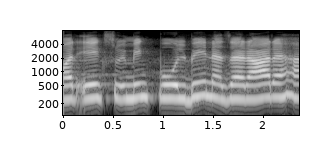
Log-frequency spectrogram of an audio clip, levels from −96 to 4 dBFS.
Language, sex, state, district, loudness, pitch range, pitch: Hindi, female, Jharkhand, Palamu, -16 LUFS, 255-275 Hz, 265 Hz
